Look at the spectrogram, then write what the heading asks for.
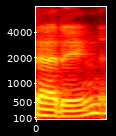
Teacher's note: in bedding, I have first syllable stress, vowel eh, like in red. So you can use a word like red or bed to help you get that vowel if you have some trouble with it.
